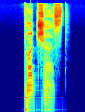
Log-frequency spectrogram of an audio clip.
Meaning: second-person singular subjunctive I of putschen
- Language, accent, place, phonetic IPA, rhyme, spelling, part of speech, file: German, Germany, Berlin, [ˈpʊt͡ʃəst], -ʊt͡ʃəst, putschest, verb, De-putschest.ogg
